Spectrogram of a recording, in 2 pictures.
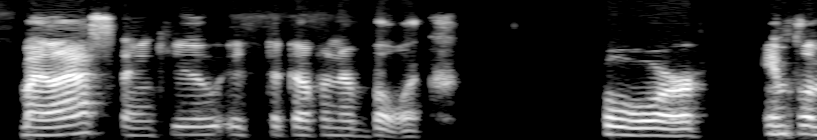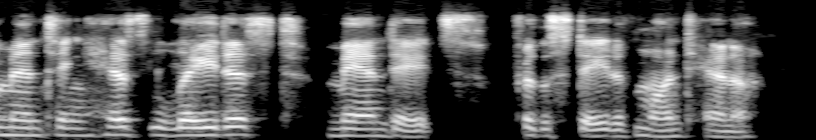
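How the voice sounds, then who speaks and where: Fairly even intonation and a moderate pace mark an ordinary speaking voice. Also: woman, fairly low pitch for a woman. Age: 60s. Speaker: public commenter. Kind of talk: public comment.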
